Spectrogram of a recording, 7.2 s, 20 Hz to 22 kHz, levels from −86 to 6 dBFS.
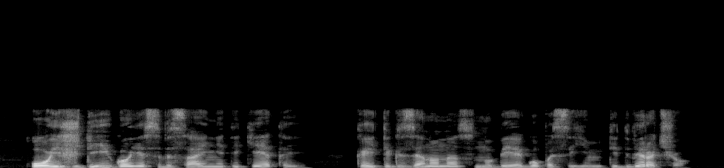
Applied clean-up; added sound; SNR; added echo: none; none; none; none.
